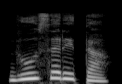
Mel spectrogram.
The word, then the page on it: ಧೂಸರಿತ: dhūsarita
